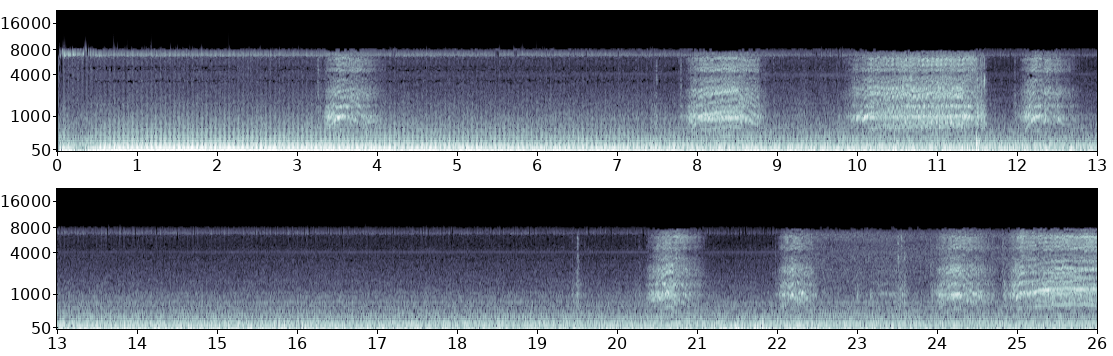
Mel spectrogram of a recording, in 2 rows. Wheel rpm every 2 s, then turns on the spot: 0, 10, 0, 0, 50, 100, 20, 0, 0, 0, 20, 20, 90.
8-10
